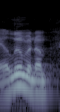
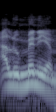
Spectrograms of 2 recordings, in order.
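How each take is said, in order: First: It is said the American way. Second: It is said the British way.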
